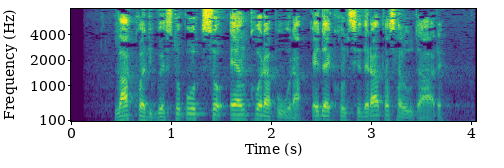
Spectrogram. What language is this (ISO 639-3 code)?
ita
